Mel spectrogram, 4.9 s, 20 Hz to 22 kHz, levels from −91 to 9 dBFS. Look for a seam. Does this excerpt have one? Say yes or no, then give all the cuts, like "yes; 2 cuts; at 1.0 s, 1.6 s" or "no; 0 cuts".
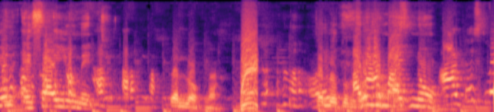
no; 0 cuts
